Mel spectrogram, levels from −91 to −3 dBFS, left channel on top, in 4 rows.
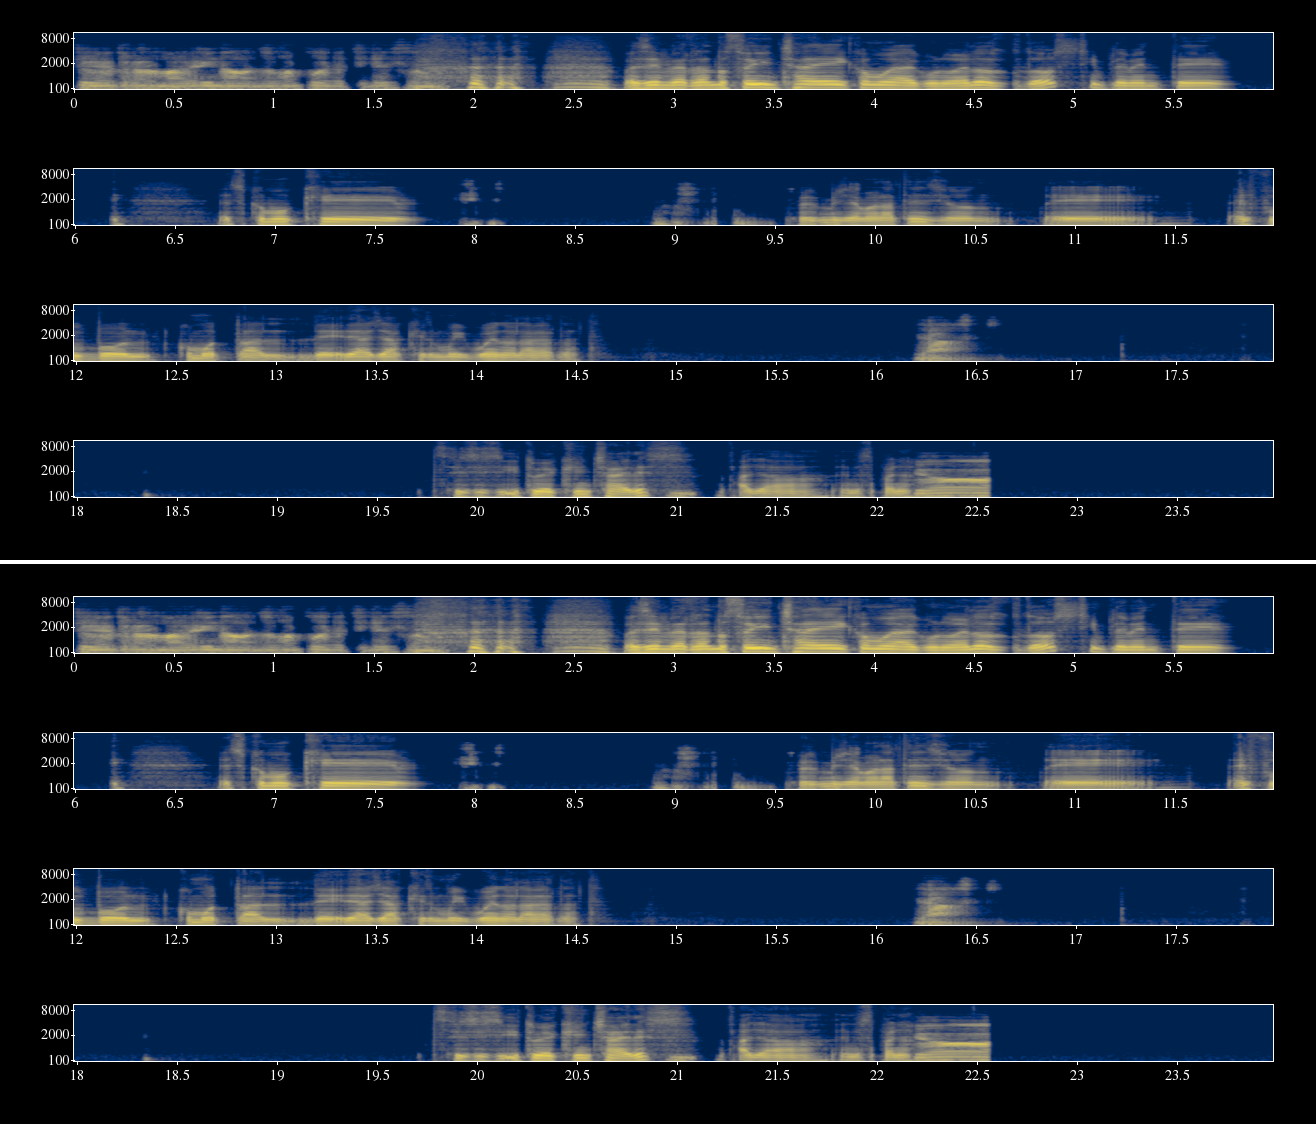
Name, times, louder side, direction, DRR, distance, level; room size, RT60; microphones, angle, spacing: voice 1, 0.0-1.9 7.9-8.0 8.9-9.4 9.7-9.8 16.2-16.5 21.0-21.1 22.2-22.6, right 3 dB, 30° right, 7.1 m, -30 dB
voice 2, 1.7-5.8 6.3-7.7 9.6-11.5 11.8-14.5 19.8-22.2, right 1 dB, 50° right, 2.1 m, -23 dB
head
